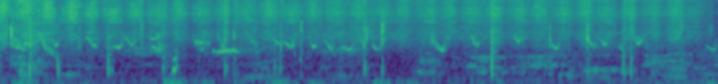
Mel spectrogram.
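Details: Francolin chicks (dakhni teetar) cheeping continuously: many brief high slurred peeps overlapping, with crisp clicks and a constant background hiss.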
